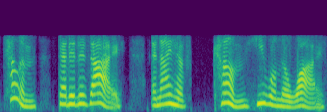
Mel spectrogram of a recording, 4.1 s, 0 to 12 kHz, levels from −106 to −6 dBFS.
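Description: From start to finish the speech carries heavy Speex codec damage. The coarse, hoarse texture points to a low setting around 8 kbps, where too few bits reach the CELP excitation. Nothing sounds above 3.8 kHz, leaving it narrowband.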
